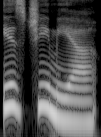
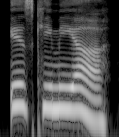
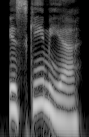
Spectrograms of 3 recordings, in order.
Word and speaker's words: ischemia: pronunciation is is Kim first part is like the word is second part key rhymes with key third part me uh smoothly blend me and uh when you put it together it's is keia now let's practice repeat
